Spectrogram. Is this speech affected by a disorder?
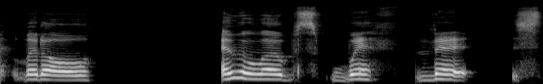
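Yes: Friedreich's ataxia, mild; progressive neuromuscular, onset in early adolescence.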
